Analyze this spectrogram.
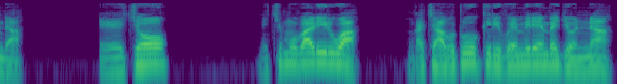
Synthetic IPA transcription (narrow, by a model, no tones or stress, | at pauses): nda̰ | e̞co̞ | necimuβaliɾwa | ŋɡacaːβutuːkiɾivwe̞ːmiɾe̞ːmbe̞ɟo̞nːa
